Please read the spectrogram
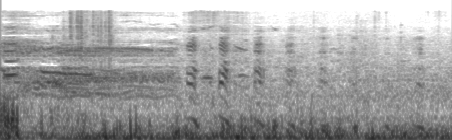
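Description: Two men laughing in quick short bursts inside a car cabin, over the steady low hum of the engine and road.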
